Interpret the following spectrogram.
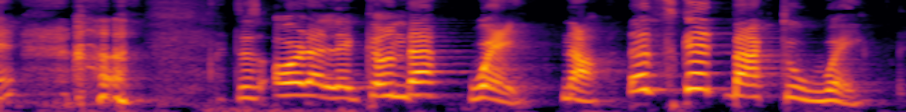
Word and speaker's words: güey: So you say, güey, no, gay, güey, see, güey.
